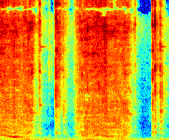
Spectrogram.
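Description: Rasping file strokes in short bursts with a thin squeaky edge, the sound of filing the raker against the wrong direction.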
